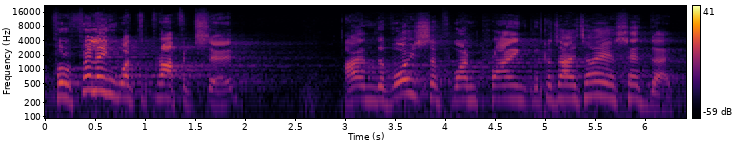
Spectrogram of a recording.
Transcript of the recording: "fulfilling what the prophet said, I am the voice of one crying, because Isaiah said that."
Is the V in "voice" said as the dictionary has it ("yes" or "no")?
yes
